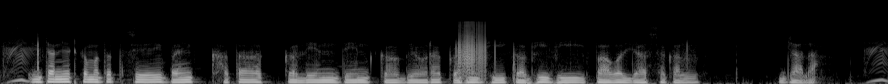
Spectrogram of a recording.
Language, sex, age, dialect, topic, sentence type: Bhojpuri, male, 31-35, Western, banking, statement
